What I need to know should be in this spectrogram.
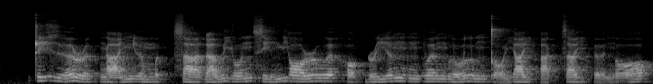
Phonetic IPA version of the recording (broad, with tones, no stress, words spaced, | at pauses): ʈi˧˥ɣɨ˨˩˦ə̯ ɹə˨˩k̚ŋaː˨˩˨ɲɨ˨˩ə̯ mə˨˩k̚ saː˨˩ɗa˨˩˦w jo˧˥n si˨˩˦mjɔ˧ɹu˧ə̯ hɔ˨˩k̚ɹi˧˥ə̯ ŋə˧ŋvəː˧ŋ lo˧˥lu˧ŋt̪ɔ˨˩˨ja˧j ʔa˨˩k̚sa˧j ʔəː˨˩˨ nɔ˧˥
